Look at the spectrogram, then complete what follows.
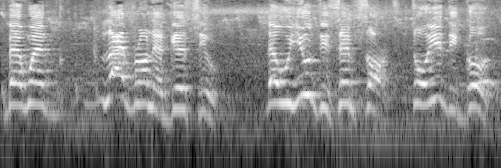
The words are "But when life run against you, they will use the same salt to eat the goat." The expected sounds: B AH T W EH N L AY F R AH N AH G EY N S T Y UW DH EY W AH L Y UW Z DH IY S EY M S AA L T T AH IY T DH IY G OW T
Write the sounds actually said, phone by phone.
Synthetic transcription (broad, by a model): B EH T W EH N L AY F R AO N AH G EY N S T Y UW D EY W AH Y UW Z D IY S EY M S AA T T AH IY T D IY G OW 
